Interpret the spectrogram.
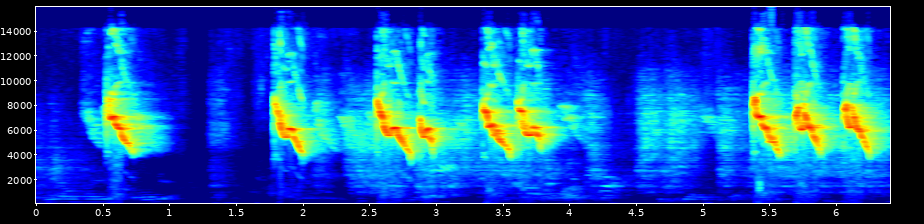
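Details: Pleci Buxtoni white-eye, strongly in breeding condition and jumping lively; shrill downslurred whistles delivered in rapid runs of two to four notes, separated by short pauses, with faint low rustling in the background.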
